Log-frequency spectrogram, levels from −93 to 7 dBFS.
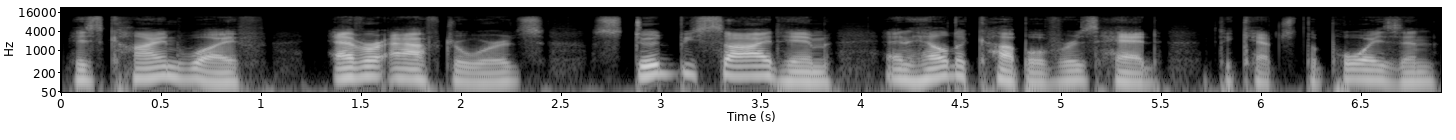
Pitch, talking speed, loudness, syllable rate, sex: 120 Hz, 165 wpm, -22 LUFS, 4.5 syllables/s, male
